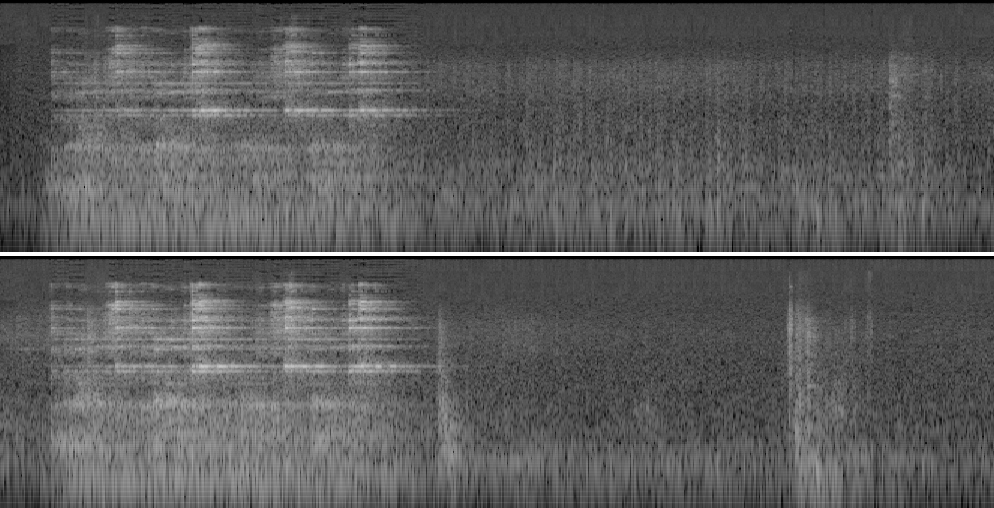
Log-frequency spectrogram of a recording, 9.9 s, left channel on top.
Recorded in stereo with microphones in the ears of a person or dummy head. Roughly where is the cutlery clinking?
Right.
